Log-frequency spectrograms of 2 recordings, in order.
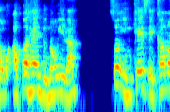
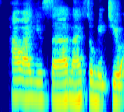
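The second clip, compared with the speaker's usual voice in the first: lightly put-on Vietnamese accent, lower and softer; 4 semitones lower, 5 dB quieter than usual. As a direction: greet softly in a mild Vietnamese accent. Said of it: "so Vietnamese".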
